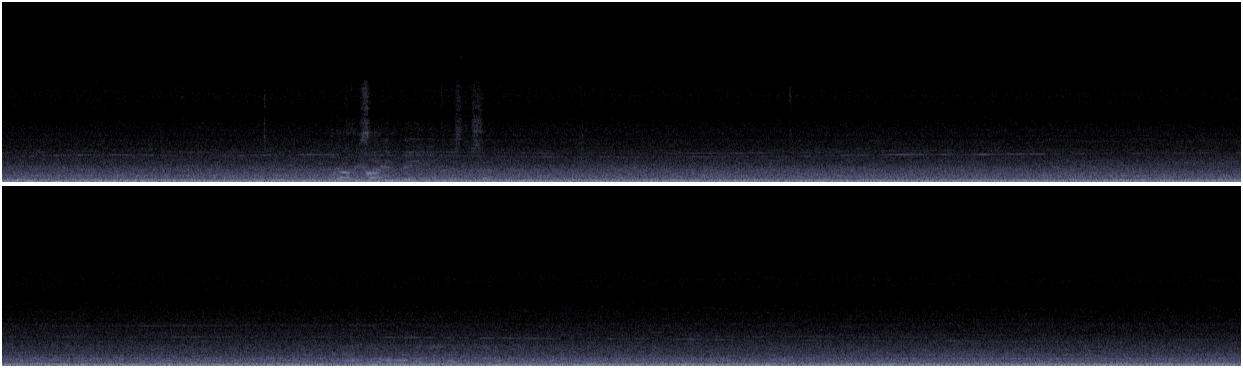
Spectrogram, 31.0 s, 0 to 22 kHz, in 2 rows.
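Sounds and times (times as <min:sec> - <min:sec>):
air-conditioning rush in cockpit: 0:00.0 - 0:30.9.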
